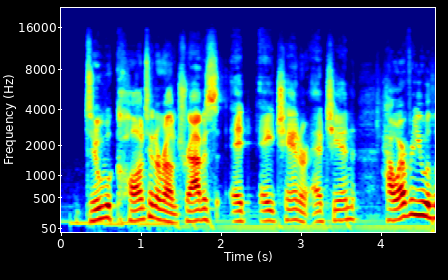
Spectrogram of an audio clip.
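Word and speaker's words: Etienne: I've heard at the press conference him say Achan. I've heard afterwards him say Etien. And obviously we all know like ETN is not how you say it anymore, but like people are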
